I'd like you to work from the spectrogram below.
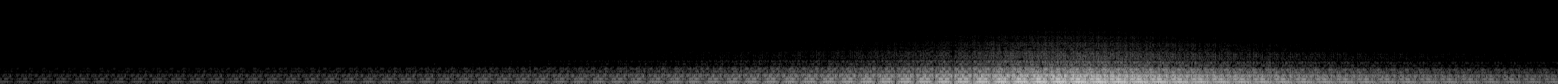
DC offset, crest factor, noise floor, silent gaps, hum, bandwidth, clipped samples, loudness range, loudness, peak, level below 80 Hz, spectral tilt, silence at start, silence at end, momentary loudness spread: under 0.1%; 20 dB; -56 dBFS; none; none; 3.8 kHz; under 0.1%; 23 LU; -24 LUFS; -6 dBFS; -36 dBFS; -11.5 dB/octave; 3.65 s; 0 s; 25 LU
